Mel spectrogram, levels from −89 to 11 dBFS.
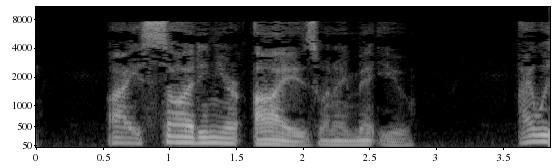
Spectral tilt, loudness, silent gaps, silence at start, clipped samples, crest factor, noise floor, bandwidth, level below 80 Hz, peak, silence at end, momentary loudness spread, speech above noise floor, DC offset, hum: -5 dB/octave; -26 LUFS; none; 0.55 s; under 0.1%; 18 dB; -69 dBFS; 8 kHz; -46 dBFS; -8 dBFS; 0 s; 17 LU; 44 dB; under 0.1%; none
